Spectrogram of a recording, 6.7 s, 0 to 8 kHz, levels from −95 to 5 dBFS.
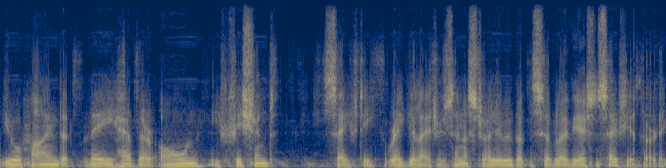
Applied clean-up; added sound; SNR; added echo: neural separator model SepFormer DNS4.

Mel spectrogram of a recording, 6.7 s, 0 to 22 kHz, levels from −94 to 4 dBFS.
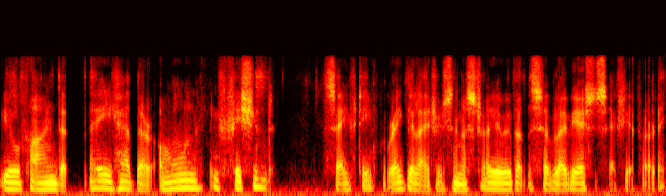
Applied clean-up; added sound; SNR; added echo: neural diffusion model UNIVERSE++.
